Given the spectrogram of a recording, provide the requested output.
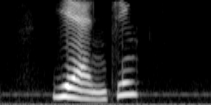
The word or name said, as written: yanjing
